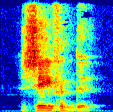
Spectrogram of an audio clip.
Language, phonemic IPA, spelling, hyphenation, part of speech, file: Dutch, /ˈzeːvəndə/, zevende, ze‧ven‧de, adjective, Nl-zevende.ogg
- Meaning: seventh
